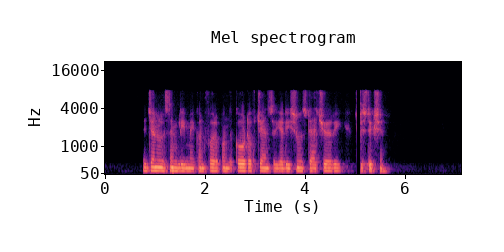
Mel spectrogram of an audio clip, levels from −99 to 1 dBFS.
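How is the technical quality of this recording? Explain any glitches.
Three glitches interrupt the speech, each a sudden dropout followed by a rough recovery. The wideband sound around them, with its faint upper-band hiss, fits G.722 coding in its full 64 kbit/s mode.

At 1.26 to 1.36 s and 2.94 to 3.01 s, brief 20 ms holes, about one packet each, cut the speech. At 5.02 to 5.21 s a longer 80 ms gap, around four packets, does the same. This is packet loss on an ADPCM call. After each silence the speech returns slightly distorted until the decoder's adaptive predictor and step size resynchronise with the sender's.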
